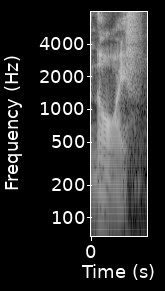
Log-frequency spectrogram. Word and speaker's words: knife: Knife. That's how you say it. Say knife. Knife. Yeah. I'm pretty spot on. Knife. Because you were giving it a bit too much oi earlier. So just a little bit less oi.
